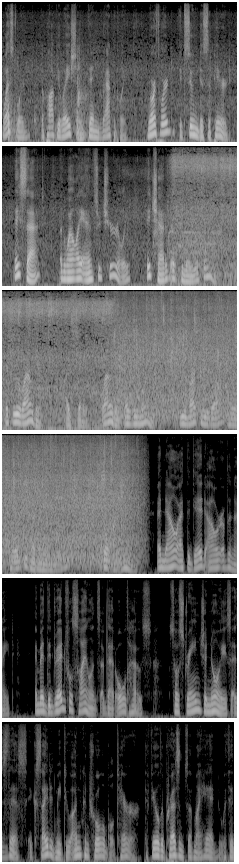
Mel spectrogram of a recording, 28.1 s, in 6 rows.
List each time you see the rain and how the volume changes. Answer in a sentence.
You can hear the rain from 0.0 to 17.1 s, getting louder.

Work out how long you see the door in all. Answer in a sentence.
You can hear the door for 2 seconds altogether.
